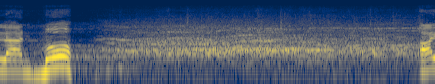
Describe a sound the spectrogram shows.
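A large crowd cheers and murmurs.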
